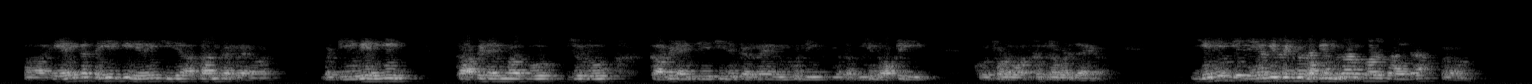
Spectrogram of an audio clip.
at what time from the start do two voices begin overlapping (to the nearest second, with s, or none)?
12 s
